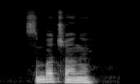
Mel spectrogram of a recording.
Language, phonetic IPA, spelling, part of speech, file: Polish, [zbɔˈt͡ʃɔ̃nɨ], zboczony, adjective, LL-Q809 (pol)-zboczony.wav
